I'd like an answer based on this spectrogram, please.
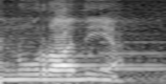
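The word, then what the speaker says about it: نورانية: nuraniyah makanya ribat tuh kita kasih nama nauraniyah itu bacanya nuraniyah huruf-huruf cahaya dan dulu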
